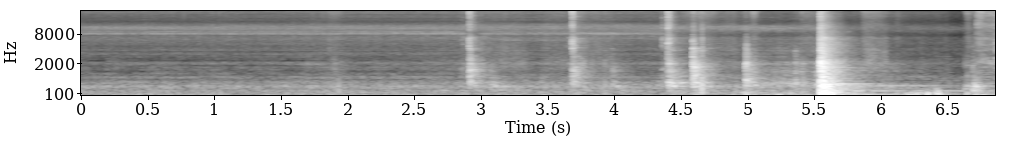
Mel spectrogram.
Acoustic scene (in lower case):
kitchen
